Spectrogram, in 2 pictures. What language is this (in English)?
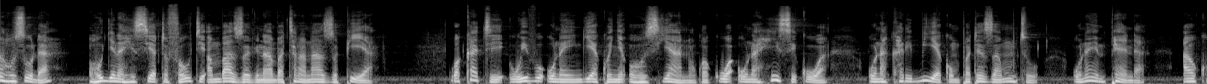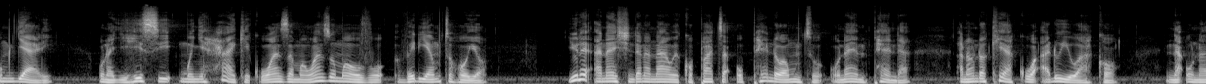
Swahili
